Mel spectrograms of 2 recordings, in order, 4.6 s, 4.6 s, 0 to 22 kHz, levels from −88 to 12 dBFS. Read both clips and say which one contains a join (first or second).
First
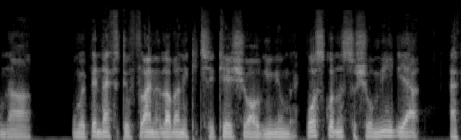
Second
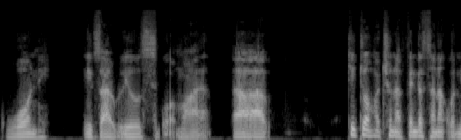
second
